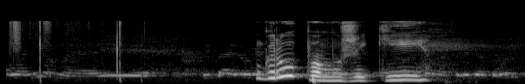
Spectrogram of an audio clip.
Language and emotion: Russian, sad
